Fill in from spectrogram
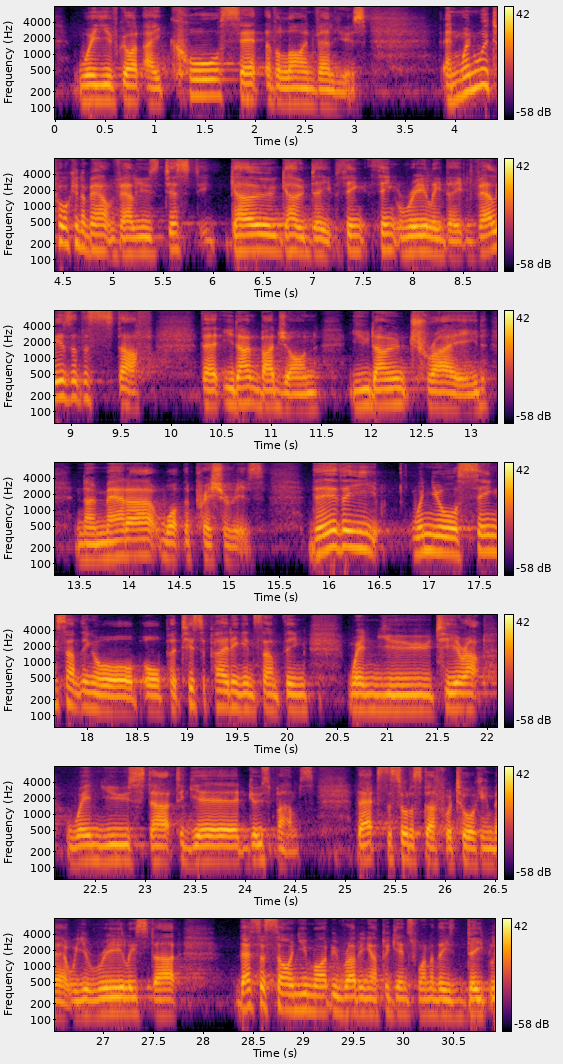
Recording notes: Conference presentations from the Victorian Government's Realising the Potential Conference. (from the Realising the Potential Conference). The audio for this session has been generously provided by the Victorian Department of Education and Training.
